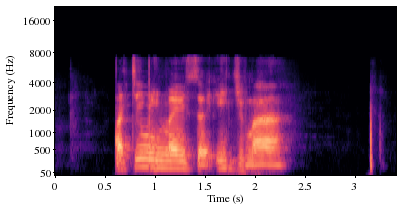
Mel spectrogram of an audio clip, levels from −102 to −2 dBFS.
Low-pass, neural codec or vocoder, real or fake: 7.2 kHz; codec, 32 kHz, 1.9 kbps, SNAC; fake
